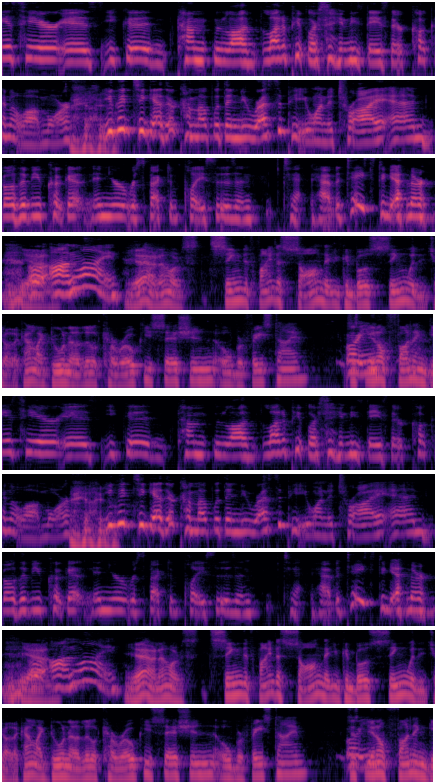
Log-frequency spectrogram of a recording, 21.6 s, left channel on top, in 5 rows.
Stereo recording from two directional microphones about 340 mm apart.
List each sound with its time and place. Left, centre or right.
0.0 s a woman's voice: centre
6.5 s speech: centre
14.3 s speech: right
